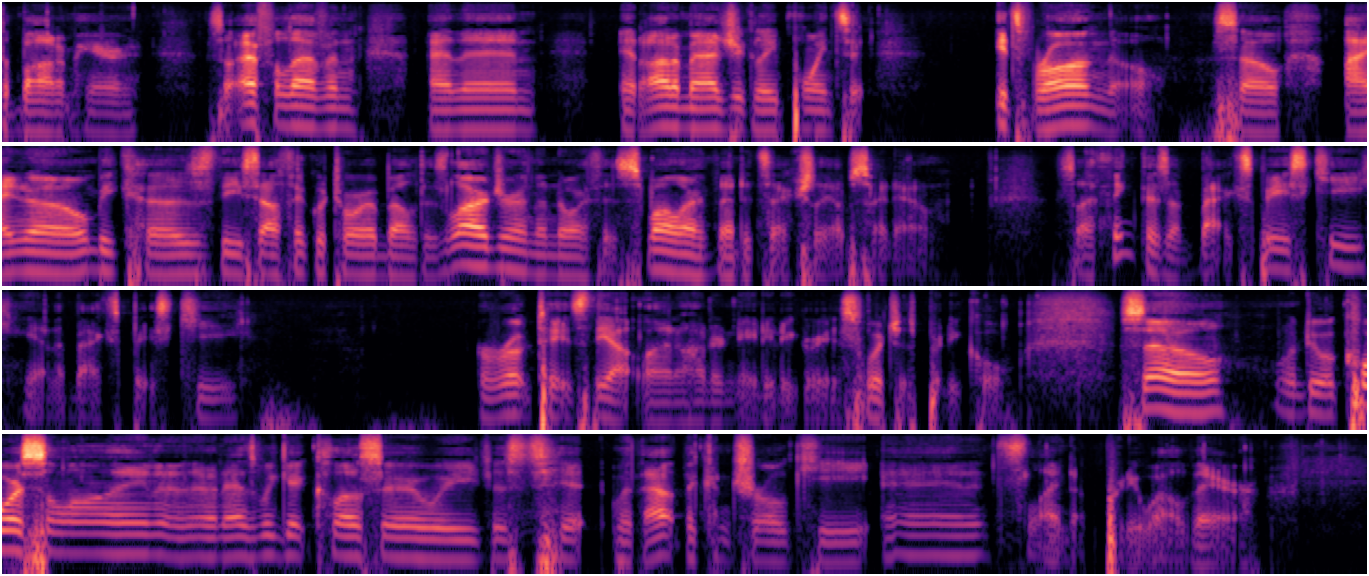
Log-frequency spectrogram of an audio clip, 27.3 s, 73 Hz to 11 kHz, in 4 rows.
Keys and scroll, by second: 1.0 F11, 11.9 ctrl+n, 12.4 ctrl+n, 12.4 ctrl+n, 12.5 ctrl+n, 19.3 ctrl+n, 19.8 ctrl+p, 20.3 ctrl+p, 20.4 ctrl+p, 20.5 ctrl+p, 20.7 ctrl+p, 20.9 ctrl+p, 23.2-25.2 typing.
